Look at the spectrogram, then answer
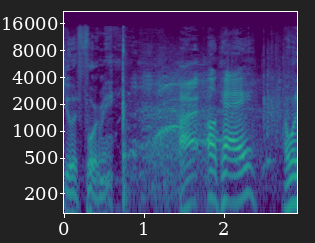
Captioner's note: laughter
